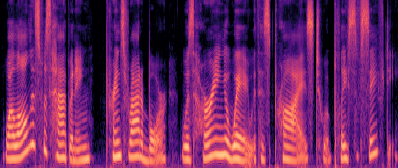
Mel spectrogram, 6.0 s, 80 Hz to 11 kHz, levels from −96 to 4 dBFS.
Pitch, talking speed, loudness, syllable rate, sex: 230 Hz, 180 wpm, -16 LUFS, 5.8 syllables/s, female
